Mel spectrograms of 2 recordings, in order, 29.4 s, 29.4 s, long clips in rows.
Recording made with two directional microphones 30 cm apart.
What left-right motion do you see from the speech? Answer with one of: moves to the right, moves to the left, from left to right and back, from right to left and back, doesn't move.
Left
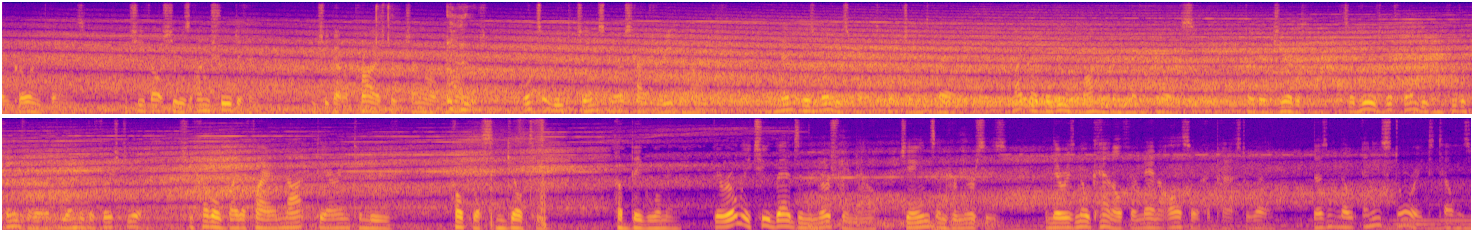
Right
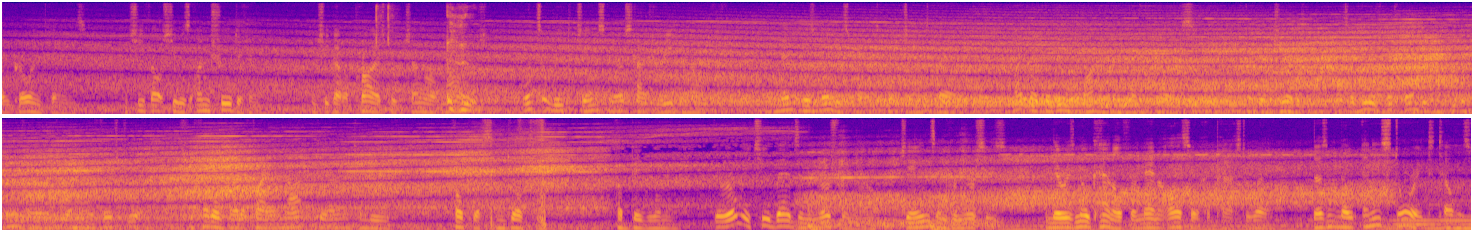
moves to the right.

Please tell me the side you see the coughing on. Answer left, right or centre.
centre.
